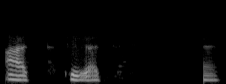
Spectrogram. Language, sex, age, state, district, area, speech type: Bengali, female, 30-45, West Bengal, Darjeeling, rural, conversation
